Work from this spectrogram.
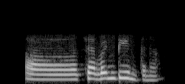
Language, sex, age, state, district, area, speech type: Telugu, female, 30-45, Andhra Pradesh, East Godavari, rural, conversation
